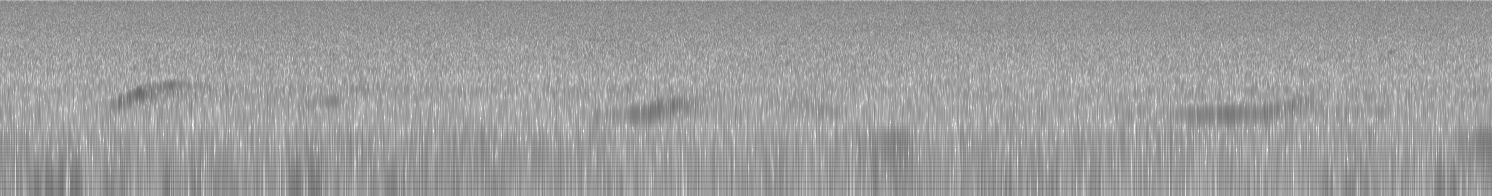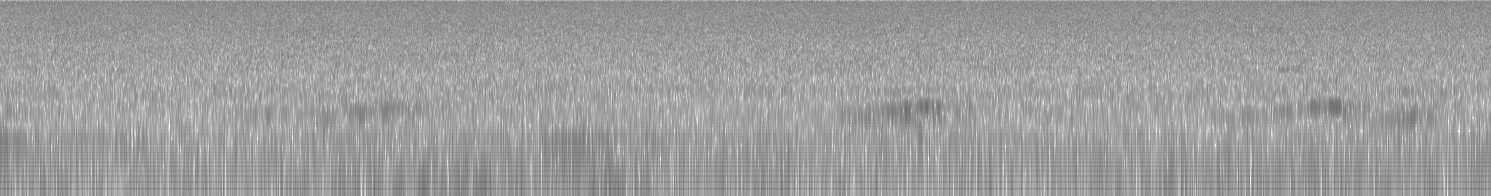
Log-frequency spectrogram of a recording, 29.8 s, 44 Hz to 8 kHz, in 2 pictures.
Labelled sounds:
1.4	1.9	humpback whale, 0.80 to 0.90 kHz

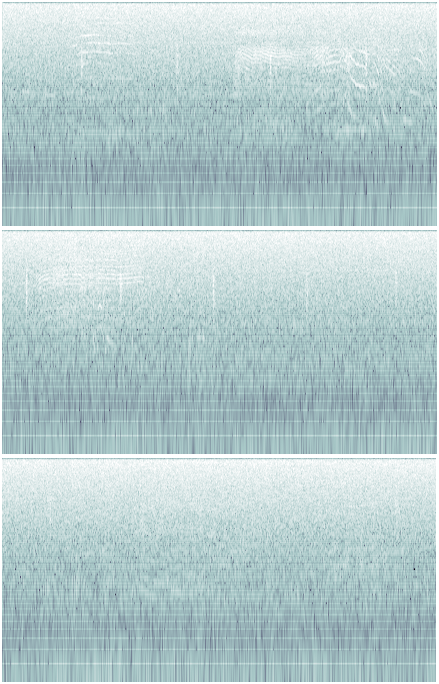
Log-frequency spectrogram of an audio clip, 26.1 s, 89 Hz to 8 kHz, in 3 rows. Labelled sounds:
0.8	2.3	killer whale, Bigg's (transient), 1.2 to 4.2 kHz
4.8	5.9	killer whale, Bigg's (transient), 2.5 to 3.2 kHz
6.4	7.4	killer whale, Bigg's (transient), 1.4 to 3.0 kHz
8.2	9.7	killer whale, Bigg's (transient), 2.0 to 3.3 kHz
11.1	11.5	killer whale, Bigg's (transient), 3.0 to 3.1 kHz

